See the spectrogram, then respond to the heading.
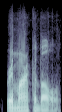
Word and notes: remarkable: American English

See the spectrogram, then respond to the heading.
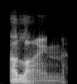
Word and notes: align: British English

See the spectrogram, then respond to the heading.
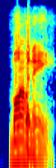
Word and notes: moony: American English

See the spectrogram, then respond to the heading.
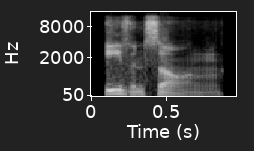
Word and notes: evensong: British English

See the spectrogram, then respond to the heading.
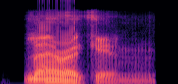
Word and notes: larrikin: British English

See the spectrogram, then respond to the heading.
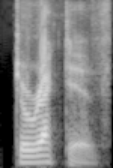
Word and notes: directive: American English

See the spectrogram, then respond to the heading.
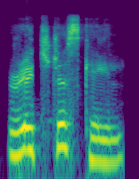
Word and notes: Richter scale: Indian

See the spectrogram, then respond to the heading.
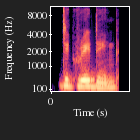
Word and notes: degrading: Indian

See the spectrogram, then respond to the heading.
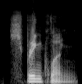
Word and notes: sprinkling: American English

